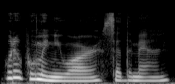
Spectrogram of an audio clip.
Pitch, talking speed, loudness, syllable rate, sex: 195 Hz, 275 wpm, -16 LUFS, 6.0 syllables/s, female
